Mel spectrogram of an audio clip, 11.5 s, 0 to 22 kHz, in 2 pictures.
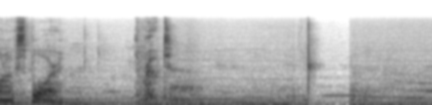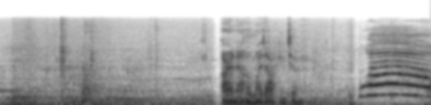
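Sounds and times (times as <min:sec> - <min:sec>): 
low hum: 0:00.0 - 0:11.5
speech: 0:00.2 - 0:01.0, 0:01.8 - 0:02.6, 0:08.7 - 0:10.0, 0:10.6 - 0:11.5
finger snap: 0:04.0 - 0:04.3.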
